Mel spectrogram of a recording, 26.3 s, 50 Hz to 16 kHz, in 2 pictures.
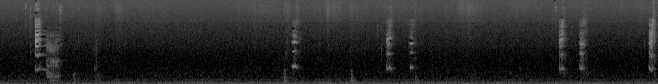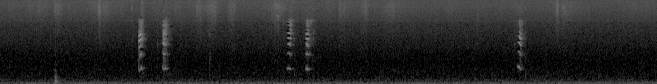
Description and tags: This is my cat, Echo, doing the bird chirp noise as she looks outside. This was recorded using a Zoom H2n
